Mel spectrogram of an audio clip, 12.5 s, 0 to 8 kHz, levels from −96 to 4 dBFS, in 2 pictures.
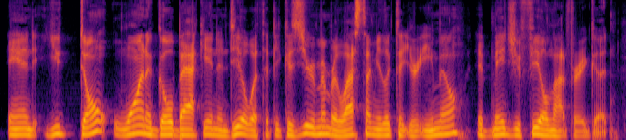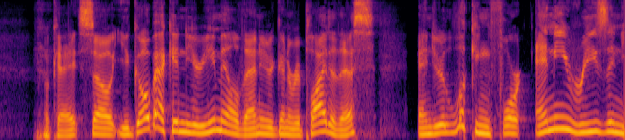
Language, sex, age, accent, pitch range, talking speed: English, male, 30-49, American, 120-155 Hz, 245 wpm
